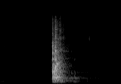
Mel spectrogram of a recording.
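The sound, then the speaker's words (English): A single loud, sharp knock on a door, a hard wooden thud that rings out briefly and fades, followed by a faint little tick. No one speaks. “If someone's knocking on my back door... Well, you just gotta trust... You just gotta read the knock, then.”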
